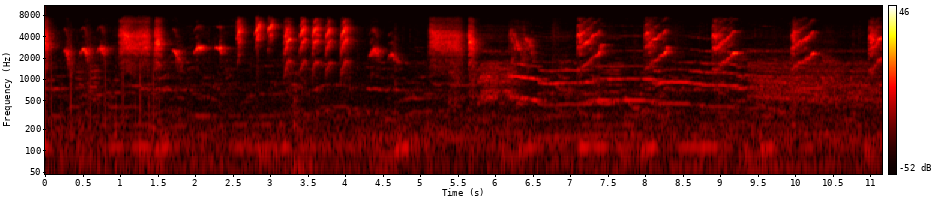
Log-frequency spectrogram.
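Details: Caged long-tailed shrike from East Java singing a varied medley: rapid scratchy chips, then clearer rising whistles and sweeping slurred notes, mixed and mimic-like, over a low hum.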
